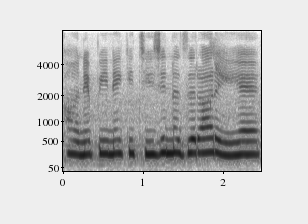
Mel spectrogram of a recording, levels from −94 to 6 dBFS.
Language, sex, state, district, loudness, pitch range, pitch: Hindi, female, Haryana, Jhajjar, -11 LUFS, 250-270 Hz, 260 Hz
